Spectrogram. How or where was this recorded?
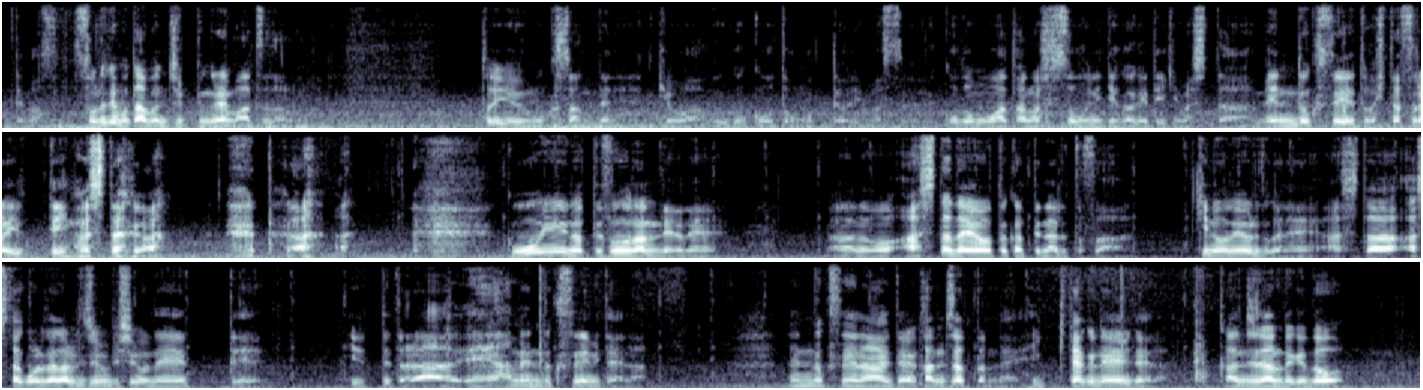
inside a vehicle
